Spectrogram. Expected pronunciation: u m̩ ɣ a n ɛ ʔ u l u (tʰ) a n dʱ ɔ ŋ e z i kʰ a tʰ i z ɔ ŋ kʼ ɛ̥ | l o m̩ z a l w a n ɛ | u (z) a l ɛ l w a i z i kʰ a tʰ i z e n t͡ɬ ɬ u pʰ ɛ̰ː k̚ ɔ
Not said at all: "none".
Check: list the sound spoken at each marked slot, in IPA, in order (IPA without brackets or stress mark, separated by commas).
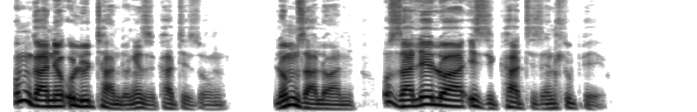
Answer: tʰ, z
